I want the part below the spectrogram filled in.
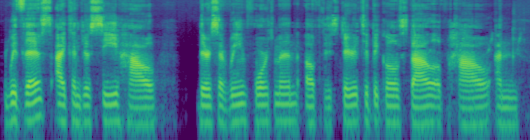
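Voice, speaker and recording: A young man in his twenties from Costa Rica gives an earnest, halting personal statement with many fillers and restarts, standing in a large indoor theater. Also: on the low side, little pitch movement, fairly bright tone, a little hiss or hum. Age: 20s. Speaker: college student.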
